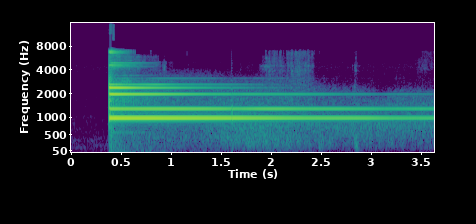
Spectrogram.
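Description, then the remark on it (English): A bell is struck once to begin a breathing meditation practice, and its clear, bright tone rings on, sustaining and fading very slowly with no one speaking. “So I have a bell that we'll start with.”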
